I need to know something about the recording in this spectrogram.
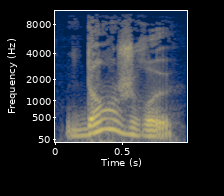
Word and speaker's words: dangereux: Dangereux. Final X not pronounced, and then don't really pronounce this E here.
